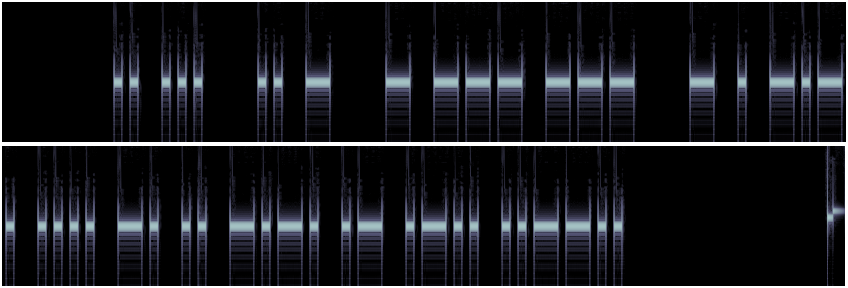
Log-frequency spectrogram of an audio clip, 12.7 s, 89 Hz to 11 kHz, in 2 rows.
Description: Morse code, heard as a keyed tone, about 20 wpm, 700 Hz. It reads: IS IT TOO TECHNICAL?
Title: Sentences from Top 1100 Words 20wpm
